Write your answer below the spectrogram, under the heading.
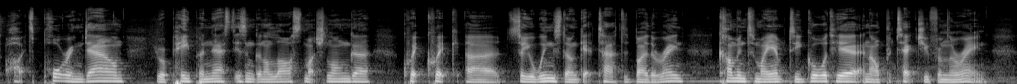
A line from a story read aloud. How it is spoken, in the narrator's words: he shouted to the hornets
